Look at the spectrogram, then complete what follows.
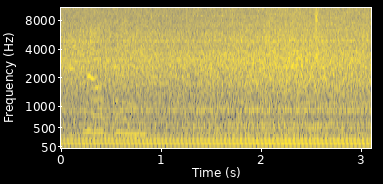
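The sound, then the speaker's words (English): The engine of a vintage Nazzaro car, like the 1913 Targa winner, runs steadily at a low, even idle, its deep rumble constant throughout with no change in pace. “We journeyed on in a Nazzaro just like the Targa winner of 1913.”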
